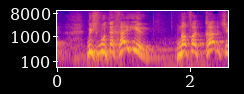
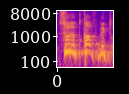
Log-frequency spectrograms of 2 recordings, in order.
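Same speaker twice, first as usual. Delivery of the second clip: usual speaking voice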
